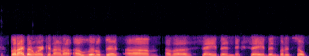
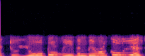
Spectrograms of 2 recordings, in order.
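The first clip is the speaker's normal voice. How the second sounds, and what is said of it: Al Michaels impression. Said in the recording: “my Al Michaels is just I never say you don't say the word ball. You just say football. What, I don't know what his accent is, but it's his own personal Michaels dialect.”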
